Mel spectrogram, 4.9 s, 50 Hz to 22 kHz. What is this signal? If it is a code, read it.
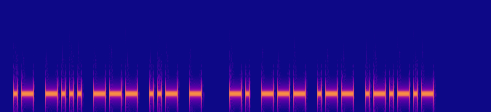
Morse code, heard as a keyed tone, about 32 wpm, 700 Hz. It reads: ABOUT NOW.
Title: Sentences from Top 1000 Words - Review Part 1 - 30wpm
